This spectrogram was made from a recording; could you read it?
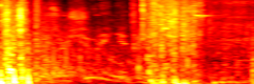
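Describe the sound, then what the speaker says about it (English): Enemy gunfire in Apex Legends, a rapid burst of close automatic shots crackling over game sounds, with a voice speaking partway through. "They're shooting at me."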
